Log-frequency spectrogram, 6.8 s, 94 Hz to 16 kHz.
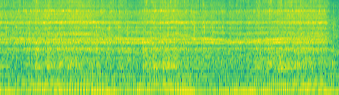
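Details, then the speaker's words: Pulsar motorcycle running in fifth gear with a rough, gravelly grind over the engine note. The gearbox pinion teeth were later found worn, and a new gearbox was installed. "তো আগে আমরা 5 number গিয়ারটা দিচ্ছি। 1 4 5।"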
